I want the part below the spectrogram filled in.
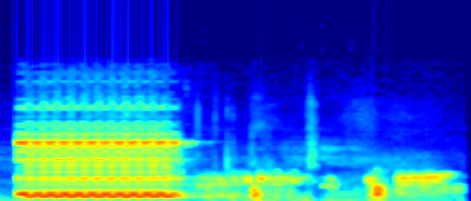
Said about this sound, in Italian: c'è una telefonata, sentiamola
